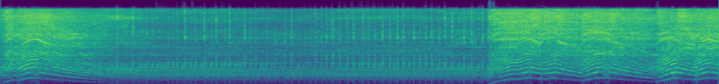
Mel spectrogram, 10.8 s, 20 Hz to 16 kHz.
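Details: Rebuilt Husqvarna 262XP two-stroke chainsaw breaking in, compression up, cutting low-grade pine firewood: screams up, pulls down steadily through cuts, climbs back cleanly; running strong, picking up power, normal under load.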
